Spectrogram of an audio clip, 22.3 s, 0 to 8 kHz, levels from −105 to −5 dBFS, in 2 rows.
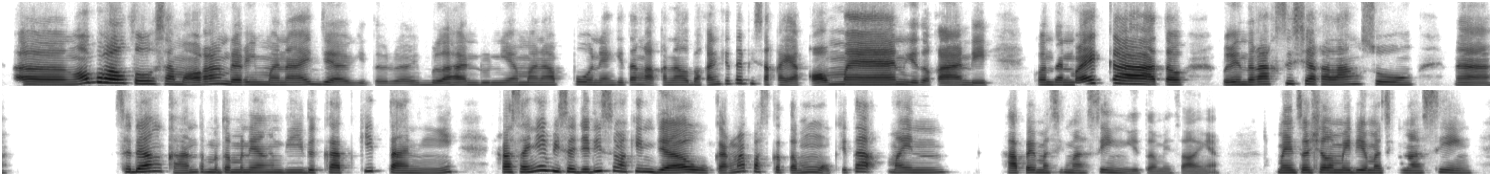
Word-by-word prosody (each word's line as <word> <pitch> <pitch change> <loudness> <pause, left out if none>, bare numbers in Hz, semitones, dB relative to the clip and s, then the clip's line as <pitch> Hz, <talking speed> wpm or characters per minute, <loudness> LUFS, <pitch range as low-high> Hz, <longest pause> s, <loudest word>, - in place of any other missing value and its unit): eee, 230 -1 +4
ngobrol 355 0 +8
tuh 275 -3 +1
sama 230 -6 0
orang 265 +4 +2
dari 215 0 +1
mana 200 -1 -3
aja 205 -5 -3
gitu, 165 -1 -15
dari 170 +1 -10
belahan 180 +1 -2
dunia 185 0 -8
manapun 190 +3 -6
yang 185 - -7
kita 200 +2 -5
enggak 185 - -4
kenal 195 0 -4
bahkan 200 +4 -4
kita 280 +4 -6
bisa 270 -5 -6
kayak 175 -4 -2
komen 215 +3 +4
gitu 190 -1 -4
kan, 175 +1 +2
di 175 0 -6 0.4
konten 215 -1 -2
mereka 285 -3 +8
atau 220 -2 +3 0.3
berinteraksi 235 +5 +1
secara 240 -4 0
langsung. 225 -2 -2 0.3
Nah, 180 -2 0 0.9
sedangkan 260 -6 +1
teman-teman 225 -1 -5
yang 220 0 -4
di 215 0 -7
dekat 220 0 0
kita 325 -10 0
nih, 185 +7 -10 0.4
rasanya 250 +9 +3
bisa 300 -3 +1
jadi 245 +5 -1
semakin 295 -4 -3
jauh 220 +1 +6
karena 210 +11 -1
pas 285 -1 -4
ketemu, 225 -2 -6
kita 280 +7 -1
main 220 0 -6 0.4
hape 210 +1 0
masing-masing 210 -3 -8
gitu 140 -1 -13
misalnya. 150 -1 -10 0.5
Main 215 0 0
sosial 225 0 +1
media 210 -1 -1
masing-masing 195 0 -6
215 Hz, 155 wpm, -23 LUFS, 195-240 Hz, 0.9 s, ngobrol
